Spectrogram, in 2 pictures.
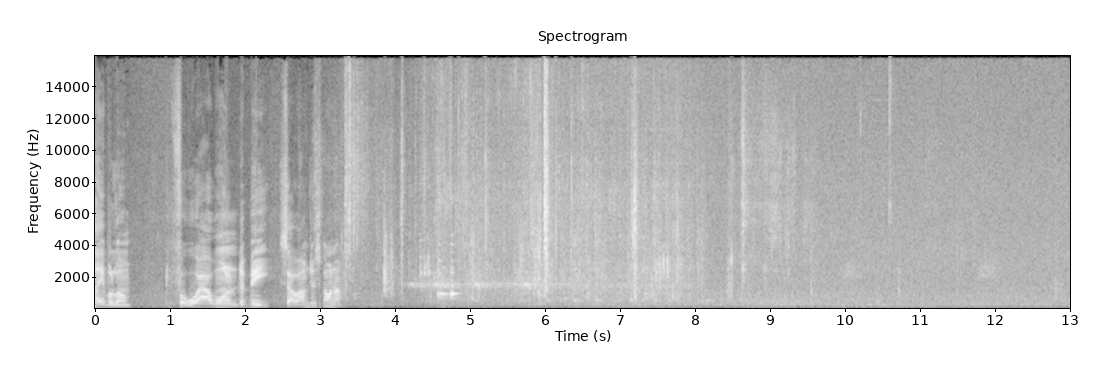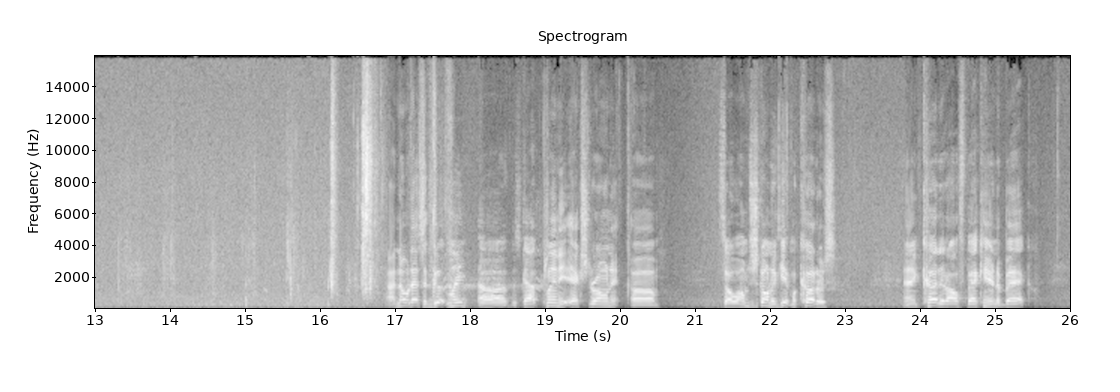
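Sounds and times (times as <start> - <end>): steady rushing noise: 3.1 - 21.4.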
